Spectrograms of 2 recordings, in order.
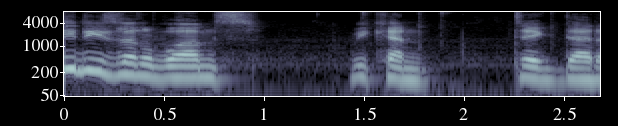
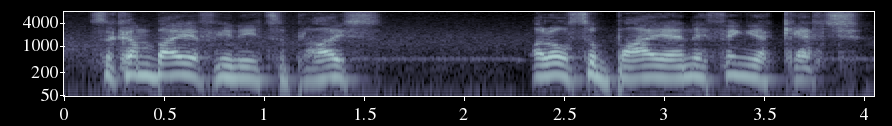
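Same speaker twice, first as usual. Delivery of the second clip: put-on old-salt fisherman voice; Willy. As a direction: greet the newcomer like a seasoned sailor. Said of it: "where we were invited by Willy".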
